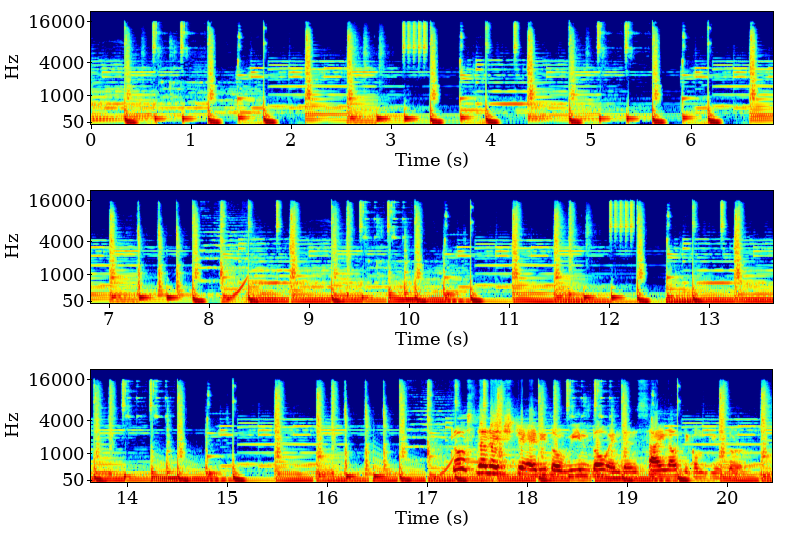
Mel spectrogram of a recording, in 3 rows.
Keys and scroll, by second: 1.7 s, 3.1 s, 5.1 Return, 6.6 Home, 10.8 shift+Right, 16.1 Return, 19.9 shift+Tab.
